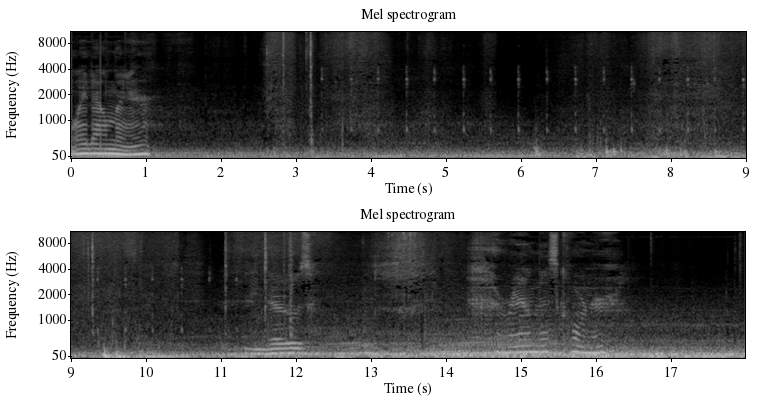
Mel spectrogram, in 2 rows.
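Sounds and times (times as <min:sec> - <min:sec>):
car engine rumble and road noise: 0:00.0 - 0:17.9
faint evenly spaced ticks: 0:03.3 - 0:11.8.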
